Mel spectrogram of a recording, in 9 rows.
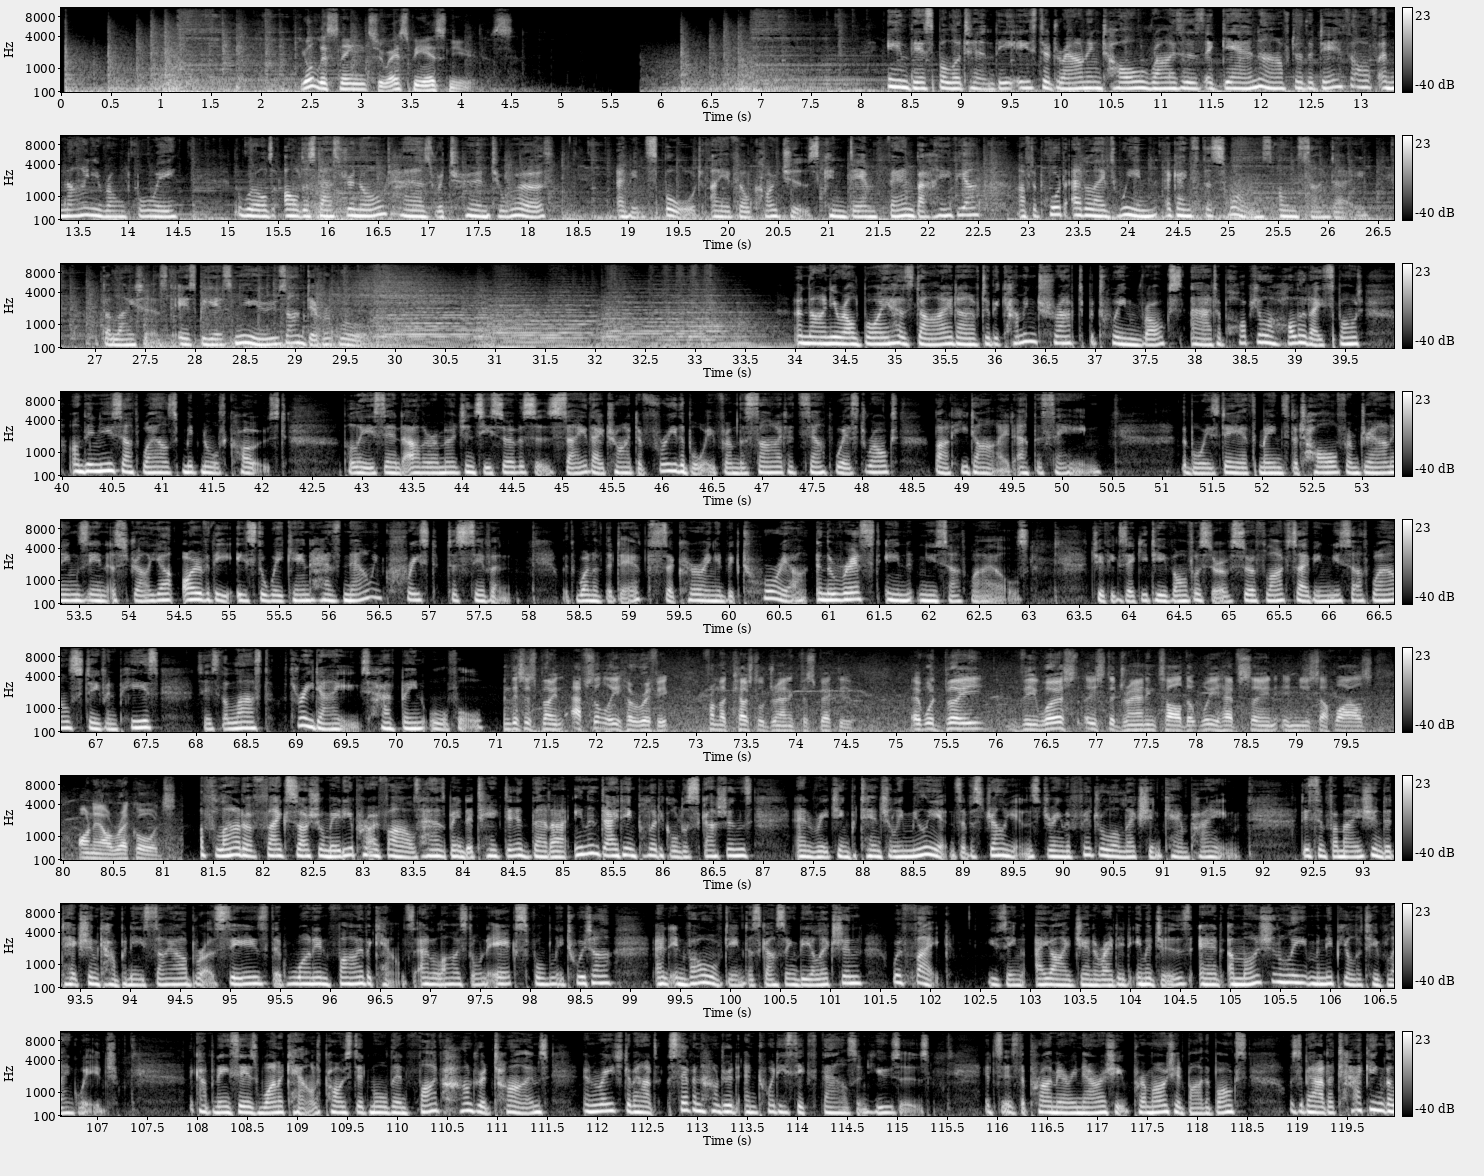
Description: Midday News Bulletin 21 April 2025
